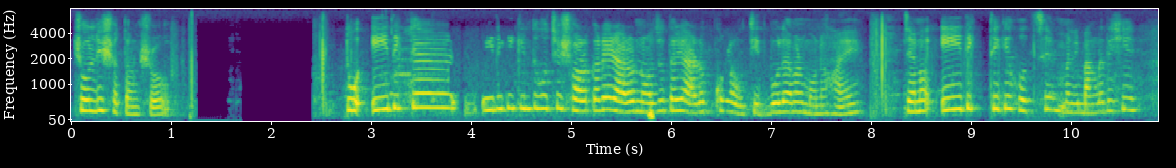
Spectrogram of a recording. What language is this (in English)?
Bangla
